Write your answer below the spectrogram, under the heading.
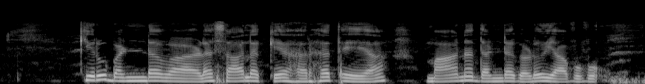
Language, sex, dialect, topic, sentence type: Kannada, male, Mysore Kannada, banking, question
